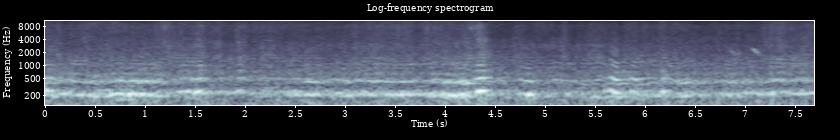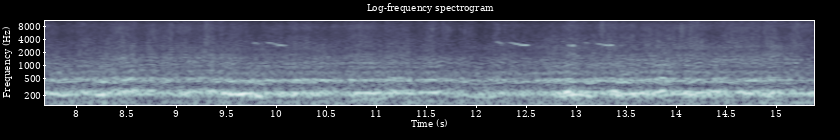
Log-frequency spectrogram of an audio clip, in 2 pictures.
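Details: Steady low humming of a crowd of honeybees coming and going at a Top Bar Hive entrance on nectar-gathering flights. The drone stays even throughout, with one brief louder pass near the middle and faint high chirps behind it.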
